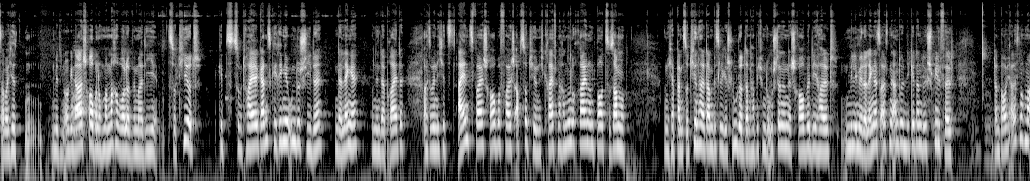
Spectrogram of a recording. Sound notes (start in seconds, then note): none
